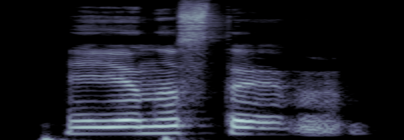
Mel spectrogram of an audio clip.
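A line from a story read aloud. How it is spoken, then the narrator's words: Low, muffled voice. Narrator (Russian): глухо проговорил Ликон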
